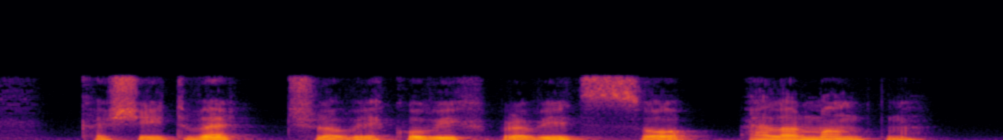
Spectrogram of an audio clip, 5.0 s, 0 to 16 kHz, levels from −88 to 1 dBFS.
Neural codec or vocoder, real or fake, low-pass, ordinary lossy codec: codec, 16 kHz, 0.4 kbps, LongCat-Audio-Codec; fake; 7.2 kHz; none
